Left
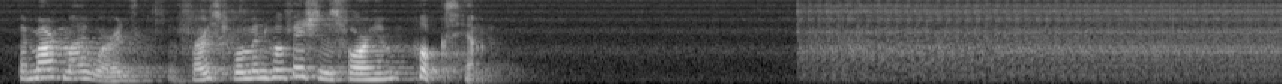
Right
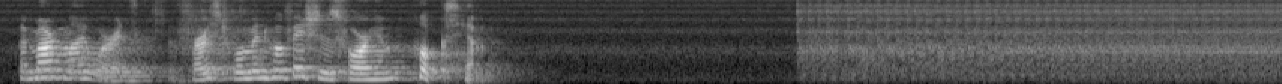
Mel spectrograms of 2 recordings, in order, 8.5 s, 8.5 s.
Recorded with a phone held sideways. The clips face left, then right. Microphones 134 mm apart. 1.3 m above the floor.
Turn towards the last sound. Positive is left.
turn(degrees=-10)  # may be behind; listen again after turning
